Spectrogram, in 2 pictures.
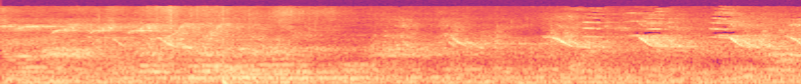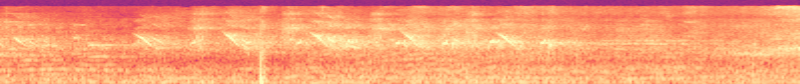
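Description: Birds chirping: one bird sings a run of quick, falling chirps, about three a second, through the middle of the stretch, over a steady low background noise. A single sharp click comes about five seconds in.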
